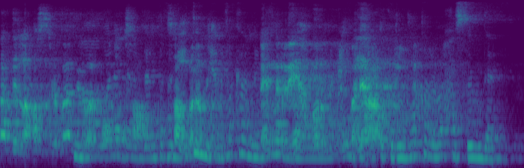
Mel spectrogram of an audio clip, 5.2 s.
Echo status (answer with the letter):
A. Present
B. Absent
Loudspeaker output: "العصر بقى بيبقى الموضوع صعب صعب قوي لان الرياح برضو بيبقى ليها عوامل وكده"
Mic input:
A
